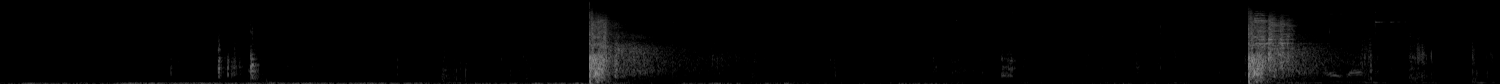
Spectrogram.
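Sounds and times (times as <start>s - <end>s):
gunshot with echo: 5.9s - 7.1s, 12.5s - 13.6s.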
